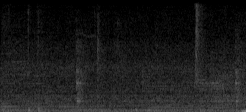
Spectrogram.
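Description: Near silence: room tone with a faint steady hum and two faint clicks.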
